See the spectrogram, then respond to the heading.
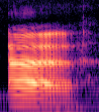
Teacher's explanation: this vowel is between the english cat and mud vowels but of the two i'd say it's a little bit closer to the mud vowel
